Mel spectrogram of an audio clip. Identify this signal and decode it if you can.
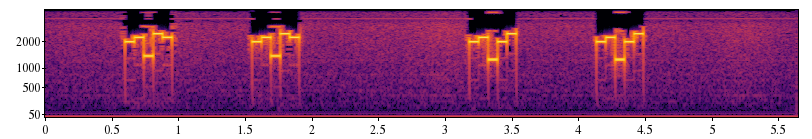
Five-tone selective call (ZVEI), heard as quick runs of five tones, tones of about 70 ms. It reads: 89409 89409 89380 89380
